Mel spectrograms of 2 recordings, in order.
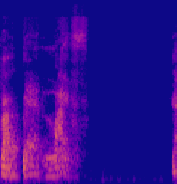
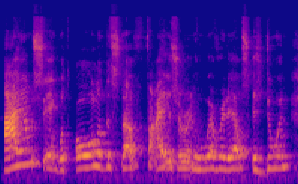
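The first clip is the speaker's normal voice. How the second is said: ordinary talk, nothing marked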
